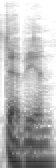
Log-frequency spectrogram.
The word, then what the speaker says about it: Debian: wow 30 years of is it Debian is that how you say it it's Debian Debian okay that is the correct way it is yes okay uh Debian was created by a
